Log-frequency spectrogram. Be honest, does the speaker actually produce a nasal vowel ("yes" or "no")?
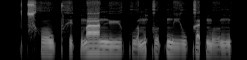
no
